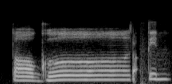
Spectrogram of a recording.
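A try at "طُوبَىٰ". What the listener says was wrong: Bukan togotin. Tonya panjang. Togu, tonya panjang. togutin, togutin.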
